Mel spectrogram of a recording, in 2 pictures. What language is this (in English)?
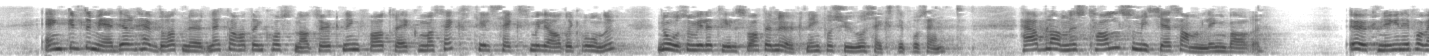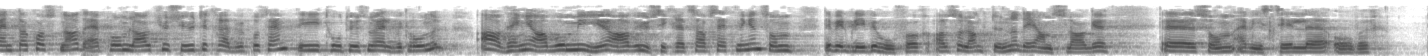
Norwegian Bokmål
